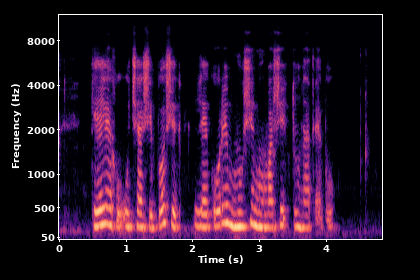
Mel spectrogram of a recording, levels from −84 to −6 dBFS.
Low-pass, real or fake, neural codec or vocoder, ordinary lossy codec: 7.2 kHz; fake; codec, 16 kHz, 8 kbps, FreqCodec, smaller model; Opus, 24 kbps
